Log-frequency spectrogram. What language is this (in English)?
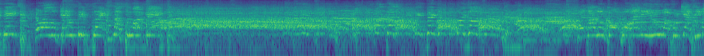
Portuguese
